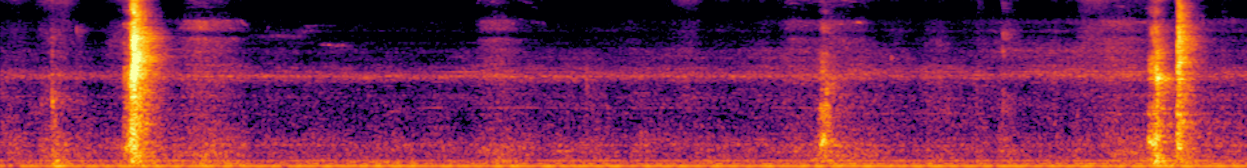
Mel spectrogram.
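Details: Grey cat coughing right after vomiting soon after being fed: a few short, sharp, sneeze-like coughs separated by long quiet gaps in a quiet room.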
